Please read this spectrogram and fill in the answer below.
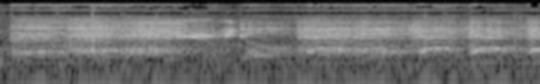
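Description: Gemmy animated plush zebra playing its song, with singing over music from its small built-in speaker, set off by pressing its foot button.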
